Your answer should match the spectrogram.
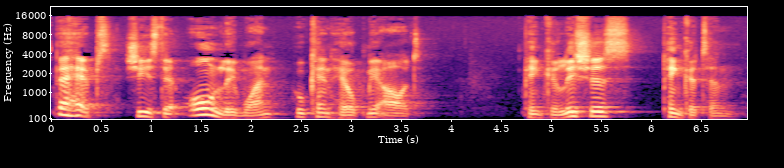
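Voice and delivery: usual speaking voice

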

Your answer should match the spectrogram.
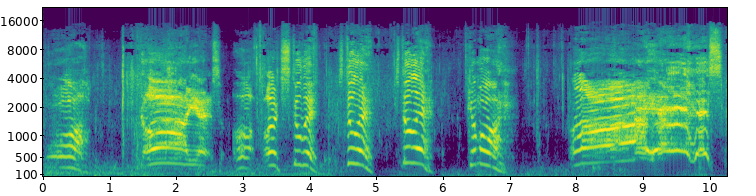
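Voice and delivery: high, loud thrilled yelling; excited shout. Real, not acted. Fish strikes, shouting with joy.

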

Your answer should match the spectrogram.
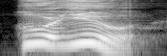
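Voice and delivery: high, loud suspicious bark; sharp demand. Retold or imitated. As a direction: demand it from across the yard. Stranger demands who the narrator is.

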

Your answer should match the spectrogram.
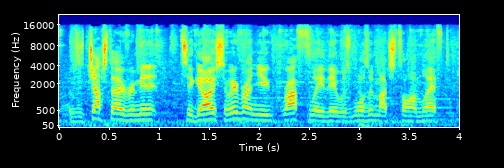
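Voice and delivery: normal talking voice

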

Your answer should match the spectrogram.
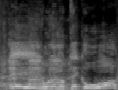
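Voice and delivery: a hint of a menacing mob boss invite; lightly voiced wiseguy, laughing; mock mafia don asking for a walk; old Italian mobster. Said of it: "some old Italian guy".

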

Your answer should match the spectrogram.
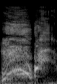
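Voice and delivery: sudden high gasp; short high yelp as if about to scream; mock scream intake. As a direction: fake start of a shriek. Pretends to start screaming again.

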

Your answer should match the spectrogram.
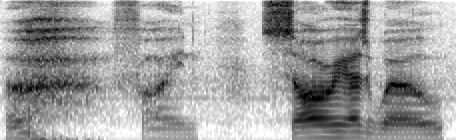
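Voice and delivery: grudging, grumpy apology after a groan; slow, begrudging steamroller voice; reluctant. A narrator's reading. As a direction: give in with bad grace. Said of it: "said a reluctant George".

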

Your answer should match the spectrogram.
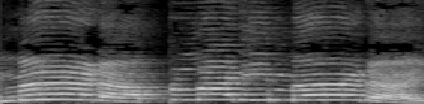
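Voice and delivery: high, loud hammed-up yell of murder. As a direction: scream it for the whole street to hear. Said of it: "yelled the Man from Ironbark".

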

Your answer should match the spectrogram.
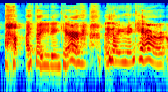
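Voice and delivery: high, loud mocking imitation; laughing taunt. Friend laughs at her about caring, high mocking taunt. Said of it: "because she starts laughing".

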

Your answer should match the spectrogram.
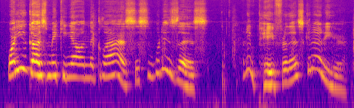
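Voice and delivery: high, loud indignant ranting; frantic fed-up complaining at the villagers; exasperated. Real, not acted. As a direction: squeal out your outrage at them. Villagers stuck in glass.

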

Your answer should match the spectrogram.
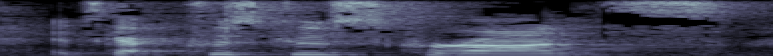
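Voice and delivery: usual speaking voice

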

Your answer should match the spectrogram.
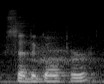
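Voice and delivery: plain reading voice

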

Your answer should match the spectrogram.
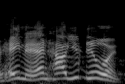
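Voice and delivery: high, loud, slow buddy greeting; casual God greeting. Acted. God appearing and shoving your shoulder, loud casual greeting. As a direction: clap a friend on the shoulder. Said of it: "appeared to you and was like".

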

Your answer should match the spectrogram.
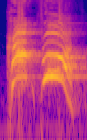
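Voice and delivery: high, loud summons; full-voiced high command; commanding shout. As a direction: bellow an order to everyone in the tombs. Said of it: "if Jesus had just said".

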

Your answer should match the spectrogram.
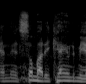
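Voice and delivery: usual speaking voice

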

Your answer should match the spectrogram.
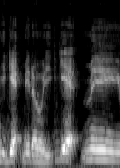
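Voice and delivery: drawled South London "you get me"; South London slang. Shown as a demonstration. Showing off her South London slang, drawled. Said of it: "I can switch to the slang, like the South London slang".

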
